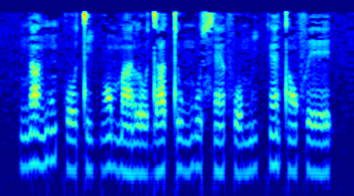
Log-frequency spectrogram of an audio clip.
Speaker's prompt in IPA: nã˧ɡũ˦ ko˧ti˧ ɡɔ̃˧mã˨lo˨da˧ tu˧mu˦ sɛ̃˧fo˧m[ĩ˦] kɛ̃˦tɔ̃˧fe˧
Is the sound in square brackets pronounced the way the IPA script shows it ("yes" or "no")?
no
